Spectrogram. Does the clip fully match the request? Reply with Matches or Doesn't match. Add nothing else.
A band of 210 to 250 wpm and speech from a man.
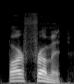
Matches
